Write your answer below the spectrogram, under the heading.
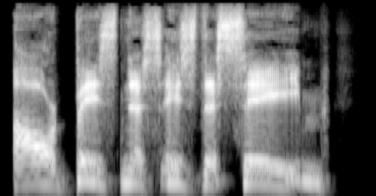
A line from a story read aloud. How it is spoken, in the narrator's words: Sharon said so loudly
